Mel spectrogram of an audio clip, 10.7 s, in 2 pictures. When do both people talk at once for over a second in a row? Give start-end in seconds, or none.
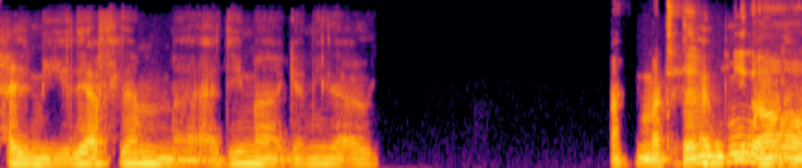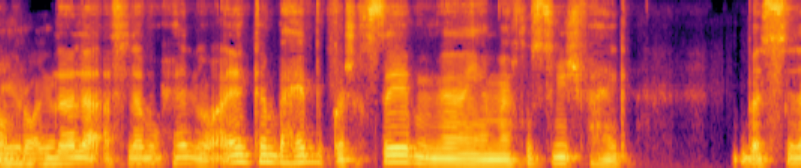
4.5-5.9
